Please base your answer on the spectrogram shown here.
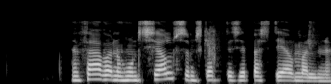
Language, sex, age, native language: Icelandic, female, 30-39, Icelandic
